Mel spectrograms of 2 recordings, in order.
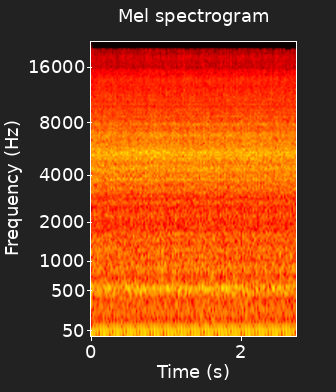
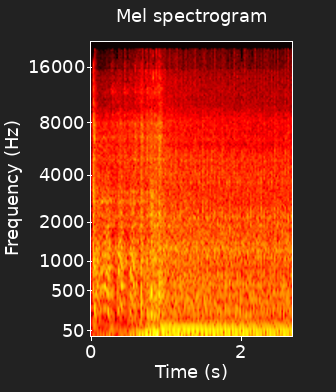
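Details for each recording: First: BMW 318 drive belt giving a loud, steady high-pitched squeal at idle; tensioner and alternator checked fine, the belt was contaminated with antifreeze and slipping; replaced with a Gates 6PK belt, quiet afterwards. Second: BMW 318 after replacing antifreeze-contaminated squealing drive belt with Gates 6PK belt: brief crank, then smooth, even, quiet idle with no squeal or chirp; noise gone, normal idle.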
